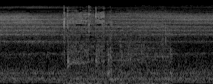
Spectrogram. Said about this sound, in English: Doesn't sound like anything's in this one. That, or I can't hear it through the helmet. This one's hissing. Probably steam.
